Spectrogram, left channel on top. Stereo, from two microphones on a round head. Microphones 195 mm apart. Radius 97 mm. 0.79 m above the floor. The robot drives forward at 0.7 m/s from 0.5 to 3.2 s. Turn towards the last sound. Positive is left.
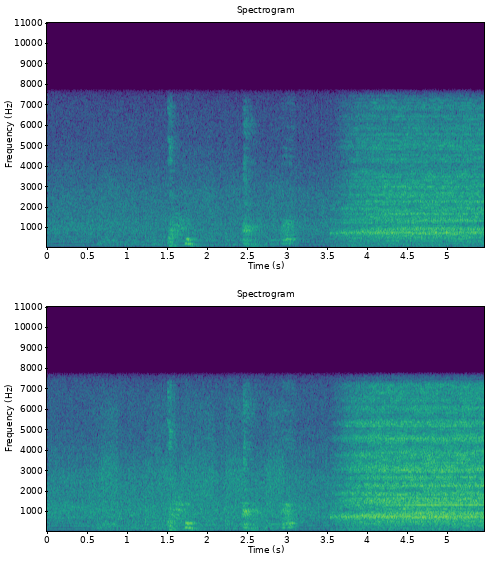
turn(degrees=-45)  # may be behind; listen again after turning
